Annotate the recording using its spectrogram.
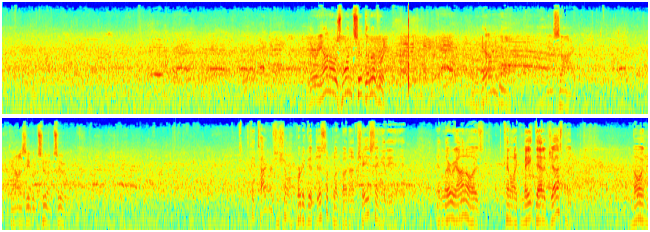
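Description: A stadium crowd murmurs in the open air.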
